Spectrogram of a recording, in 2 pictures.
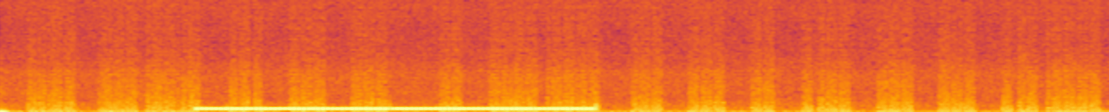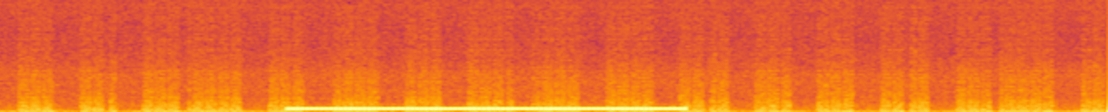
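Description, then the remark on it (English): A phone ringback tone sounds twice, each steady burr lasting about two seconds with a long pause between, clear over a busy background hum, while calling a phone that someone is leaning against. “He's literally leaning against the phone.”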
